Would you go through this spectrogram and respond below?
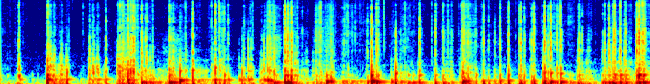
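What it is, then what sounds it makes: Thin wood veneer strip, scratched. A thin, flat wooden veneer strip resting on two foam-covered microphones is scratched with the fingernails of both hands. The result is a rapid, steady patter of dry scratches and short clicks, heavy in the low end, with almost no ring after each stroke.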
